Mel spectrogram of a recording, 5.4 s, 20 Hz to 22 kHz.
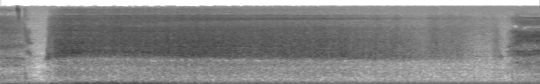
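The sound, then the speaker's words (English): A single long, steady breath drawn slowly and deeply in for a count of eight during a breathing exercise, a soft airy hiss lasting several seconds with a faint low rumble underneath and no talking. “Breathe in for 8. Hold for 8. Exhale for 8.”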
